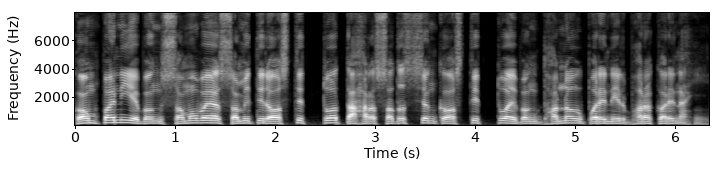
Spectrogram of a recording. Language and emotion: Odia, neutral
